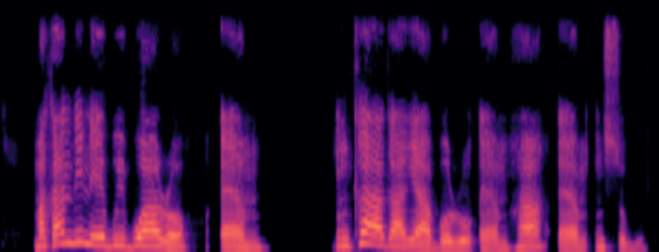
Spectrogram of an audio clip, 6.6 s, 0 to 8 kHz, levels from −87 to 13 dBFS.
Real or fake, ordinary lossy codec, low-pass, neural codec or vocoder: fake; none; 7.2 kHz; codec, 16 kHz in and 24 kHz out, 1 kbps, XY-Tokenizer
